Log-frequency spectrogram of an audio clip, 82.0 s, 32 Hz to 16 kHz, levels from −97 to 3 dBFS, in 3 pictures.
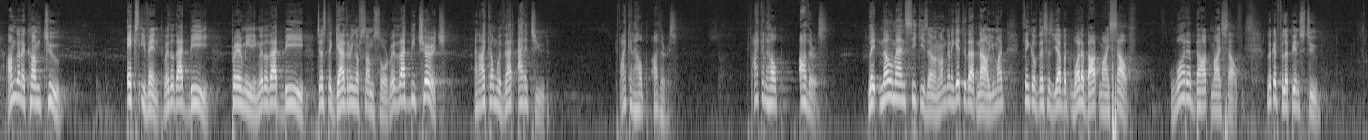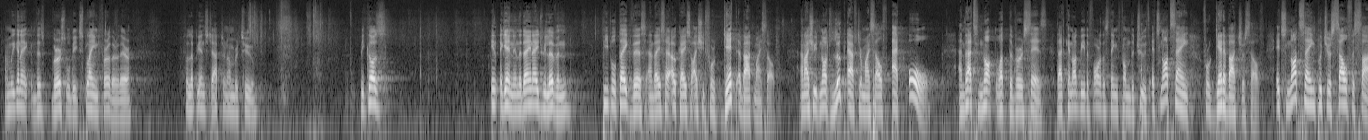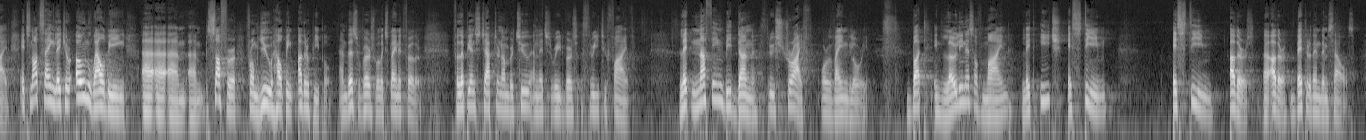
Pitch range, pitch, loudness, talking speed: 110-155 Hz, 130 Hz, -20 LUFS, 150 wpm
